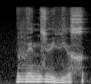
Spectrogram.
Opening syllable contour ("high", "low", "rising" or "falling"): high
